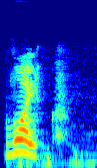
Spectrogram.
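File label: "вольк", Komi, female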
